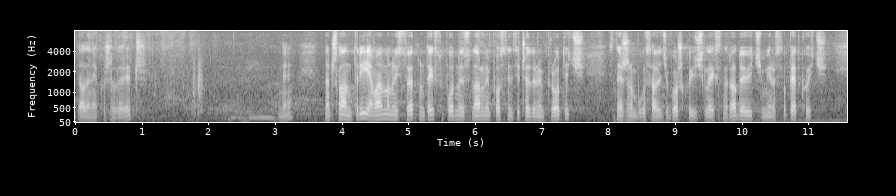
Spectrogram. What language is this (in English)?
Serbian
